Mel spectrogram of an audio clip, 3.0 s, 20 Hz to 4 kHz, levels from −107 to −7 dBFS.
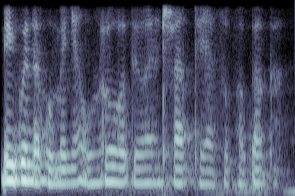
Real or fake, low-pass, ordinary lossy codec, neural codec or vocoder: fake; 3.6 kHz; none; codec, 24 kHz, 1 kbps, SNAC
